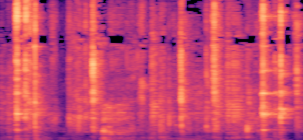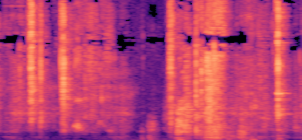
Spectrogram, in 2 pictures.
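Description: Close-up eating sounds: wet chewing and lip smacks in quick irregular clicks, with a metal spoon scraping and clinking against a ceramic bowl of rice.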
